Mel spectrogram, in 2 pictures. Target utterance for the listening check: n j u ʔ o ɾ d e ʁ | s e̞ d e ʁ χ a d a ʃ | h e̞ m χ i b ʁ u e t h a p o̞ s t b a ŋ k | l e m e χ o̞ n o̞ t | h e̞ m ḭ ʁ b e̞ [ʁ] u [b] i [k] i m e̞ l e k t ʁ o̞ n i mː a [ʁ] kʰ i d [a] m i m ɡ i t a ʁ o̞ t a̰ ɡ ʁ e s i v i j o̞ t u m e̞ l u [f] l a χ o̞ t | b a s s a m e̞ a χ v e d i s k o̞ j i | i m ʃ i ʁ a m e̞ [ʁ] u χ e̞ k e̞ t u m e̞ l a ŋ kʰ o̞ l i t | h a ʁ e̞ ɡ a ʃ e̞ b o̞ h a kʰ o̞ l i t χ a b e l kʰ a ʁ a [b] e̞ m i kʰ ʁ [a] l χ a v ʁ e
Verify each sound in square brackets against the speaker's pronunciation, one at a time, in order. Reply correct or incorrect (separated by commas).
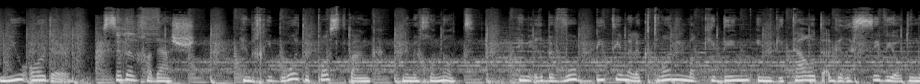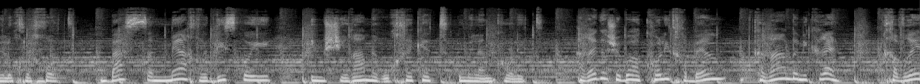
incorrect, correct, incorrect, correct, incorrect, incorrect, correct, correct, incorrect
